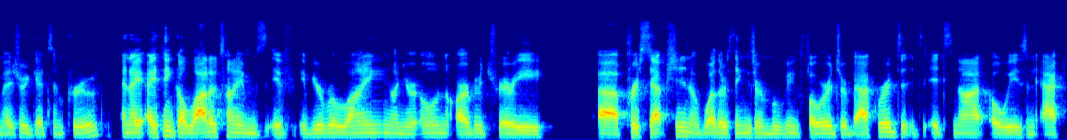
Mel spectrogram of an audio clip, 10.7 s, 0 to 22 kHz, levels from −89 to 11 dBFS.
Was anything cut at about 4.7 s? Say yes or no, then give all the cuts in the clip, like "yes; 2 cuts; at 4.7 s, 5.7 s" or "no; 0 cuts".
no; 1 cut; at 1.1 s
